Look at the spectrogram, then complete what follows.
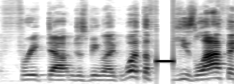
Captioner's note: beep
